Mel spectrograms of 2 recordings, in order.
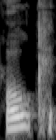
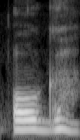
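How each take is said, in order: First: The word ends with a hard K sound. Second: The word ends with a G-like sound. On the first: The speaker calls it wrong. "It doesn't sound like oak" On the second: The speaker calls it right. "It sounds more like og, you know, like a G"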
